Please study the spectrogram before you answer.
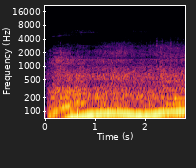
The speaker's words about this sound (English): Well, I'm walking as fast as I can up the row behind the planting tractor, the seeding tractor. It's barley seed that they're planting now, because barley is the first crop that will be harvested.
